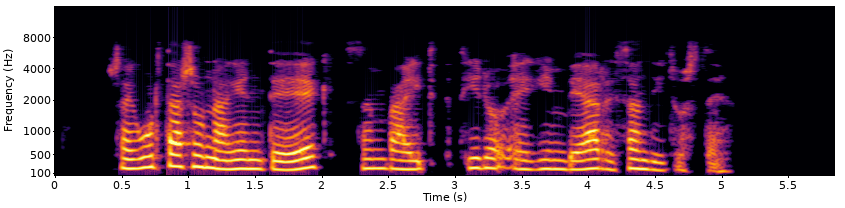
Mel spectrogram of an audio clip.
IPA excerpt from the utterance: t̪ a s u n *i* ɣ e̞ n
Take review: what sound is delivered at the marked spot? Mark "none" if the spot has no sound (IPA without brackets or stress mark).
a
